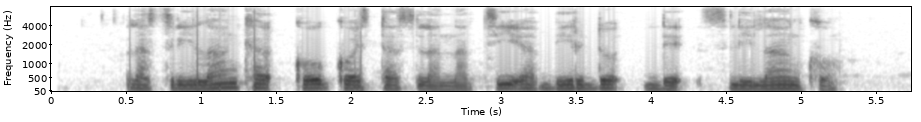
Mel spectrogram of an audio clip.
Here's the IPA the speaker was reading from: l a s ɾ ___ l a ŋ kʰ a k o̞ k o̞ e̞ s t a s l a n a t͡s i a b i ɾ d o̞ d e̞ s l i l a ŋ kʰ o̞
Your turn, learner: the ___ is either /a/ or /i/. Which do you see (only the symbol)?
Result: i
